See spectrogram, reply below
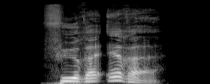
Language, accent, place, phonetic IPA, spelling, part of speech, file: German, Germany, Berlin, [ˌfyːʁə ˈɪʁə], führe irre, verb, De-führe irre.ogg
- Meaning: inflection of irreführen: 1. first-person singular present 2. first/third-person singular subjunctive I 3. singular imperative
